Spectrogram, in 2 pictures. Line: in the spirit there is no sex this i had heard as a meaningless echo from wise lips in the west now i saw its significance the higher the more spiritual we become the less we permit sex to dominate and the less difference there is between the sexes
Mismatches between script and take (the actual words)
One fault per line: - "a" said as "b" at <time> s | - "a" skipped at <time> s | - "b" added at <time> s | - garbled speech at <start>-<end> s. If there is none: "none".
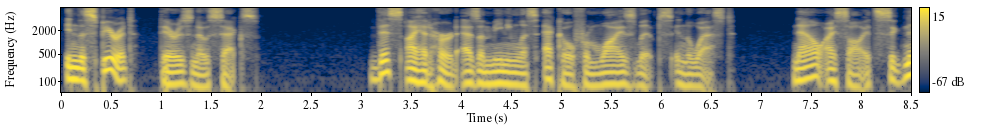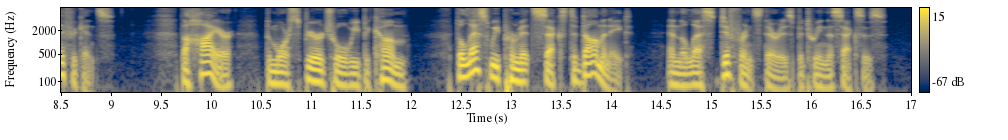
none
